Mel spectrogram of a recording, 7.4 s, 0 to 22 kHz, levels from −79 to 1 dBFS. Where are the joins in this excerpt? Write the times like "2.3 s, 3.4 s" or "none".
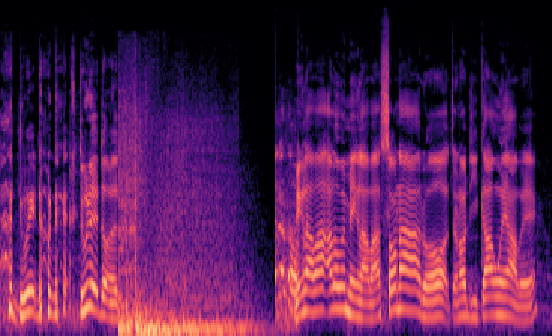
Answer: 1.6 s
